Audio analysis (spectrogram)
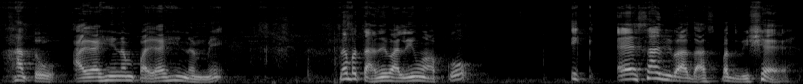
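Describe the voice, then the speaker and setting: A woman narrating a moral story in an expressive, dramatic way. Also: lowish voice, takes it slowly, pauses often. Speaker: storyteller, religious speaker.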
